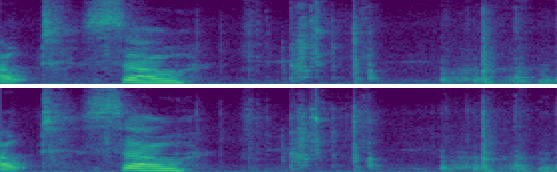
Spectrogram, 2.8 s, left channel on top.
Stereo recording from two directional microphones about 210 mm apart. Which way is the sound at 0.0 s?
30° right (ahead or behind).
